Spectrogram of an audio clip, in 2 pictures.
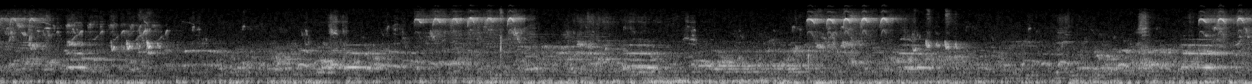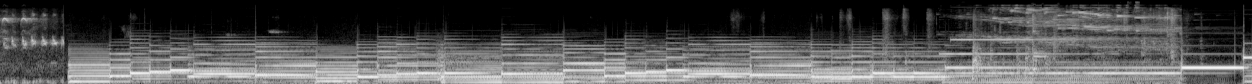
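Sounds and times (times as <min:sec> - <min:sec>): birds chirping: 0:00.0 - 0:17.0, 0:19.0 - 0:24.4
background noise: 0:00.0 - 0:25.0
soft piano music: 0:13.2 - 0:25.0.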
